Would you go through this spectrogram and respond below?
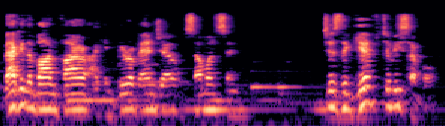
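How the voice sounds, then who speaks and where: A man reading aloud and hosting for children, with expressive, drawn-out phrasing and a gentle, encouraging way of addressing them. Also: mid-range voice, over music, rough recording. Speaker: children's story reader and host.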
